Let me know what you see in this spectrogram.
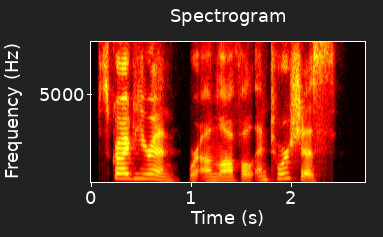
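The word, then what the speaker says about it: tortious: herein were unlawful and torchious. They've seen this word pronounced many ways. It is torchious. T O R T I O U S meaning of a tort and not the kind of tort that you eat.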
